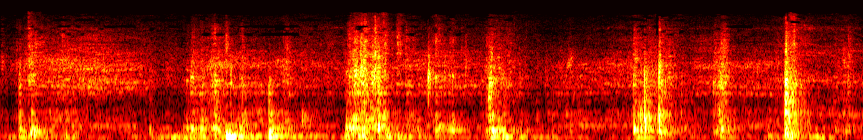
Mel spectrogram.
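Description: Footsteps crunching on the rocky floor of a mine tunnel at a steady walking pace, roughly three steps every two seconds, over a faint hiss.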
